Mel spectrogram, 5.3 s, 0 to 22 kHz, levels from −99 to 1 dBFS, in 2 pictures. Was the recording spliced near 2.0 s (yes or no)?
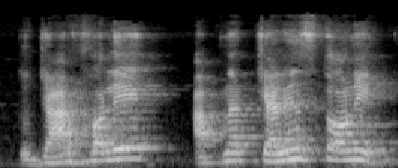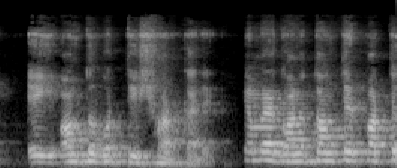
no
